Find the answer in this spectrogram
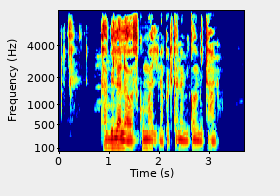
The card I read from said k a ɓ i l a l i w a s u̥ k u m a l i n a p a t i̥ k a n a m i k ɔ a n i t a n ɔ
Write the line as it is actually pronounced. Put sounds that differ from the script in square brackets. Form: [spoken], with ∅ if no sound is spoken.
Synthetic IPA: k a ɓ i l a l [a] w a s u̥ k u m a l i n a p a t i̥ k a n a m i k ɔ a [m] i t a n ɔ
